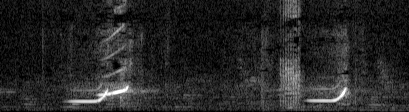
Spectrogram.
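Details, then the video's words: A white ringneck (rose-ringed) parakeet gives two clear whistles about two seconds apart, each holding a steady note then sweeping upward, in a quiet indoor room. "White Ringneck Parrot"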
